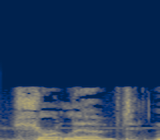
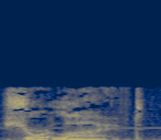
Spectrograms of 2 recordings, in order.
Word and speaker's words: short-lived: It's never short-lived. Never. It's always short-lived.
